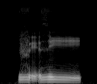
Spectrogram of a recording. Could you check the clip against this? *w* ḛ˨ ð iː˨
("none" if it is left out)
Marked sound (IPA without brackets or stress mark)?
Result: v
